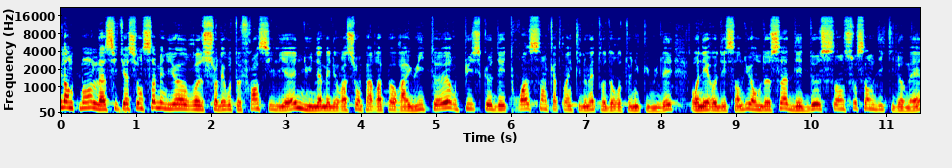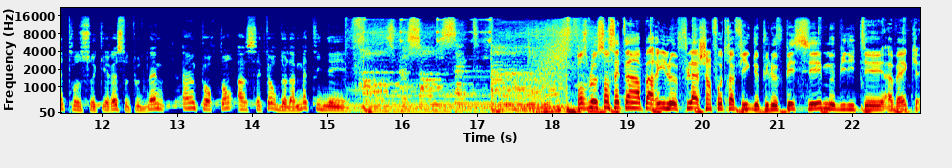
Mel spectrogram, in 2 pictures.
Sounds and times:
Speech: 0.0 - 15.3, 18.3 - 22.9
Radio: 0.0 - 15.4.

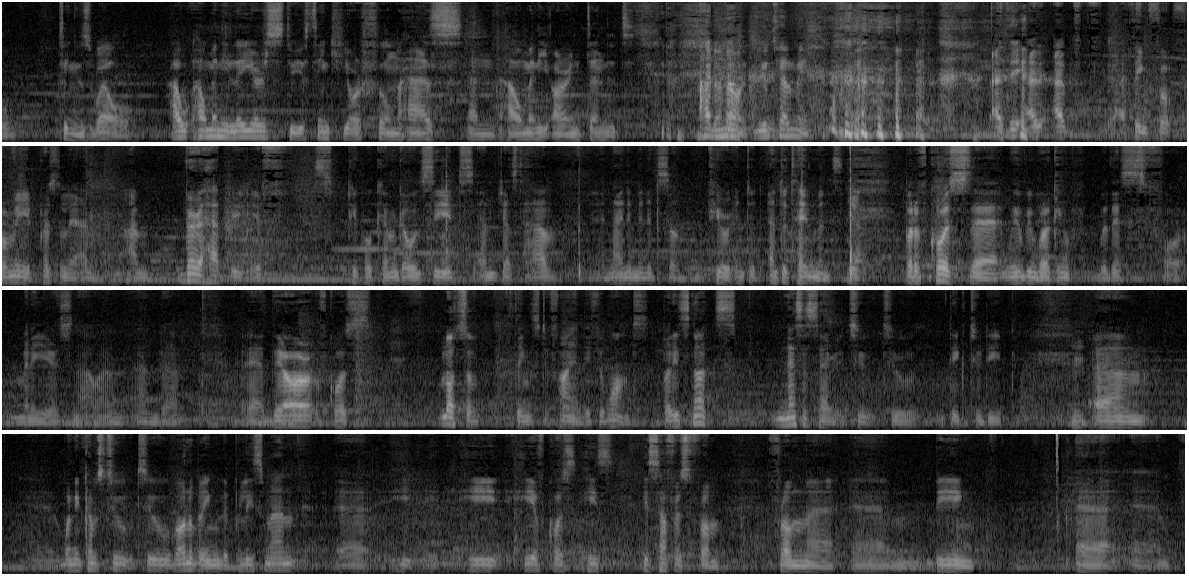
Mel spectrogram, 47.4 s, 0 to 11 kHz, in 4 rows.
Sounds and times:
Male speech, man speaking: 0.0 - 8.3, 9.9 - 27.4, 28.1 - 33.8, 34.4 - 35.2, 35.9 - 45.4, 46.1 - 47.3.

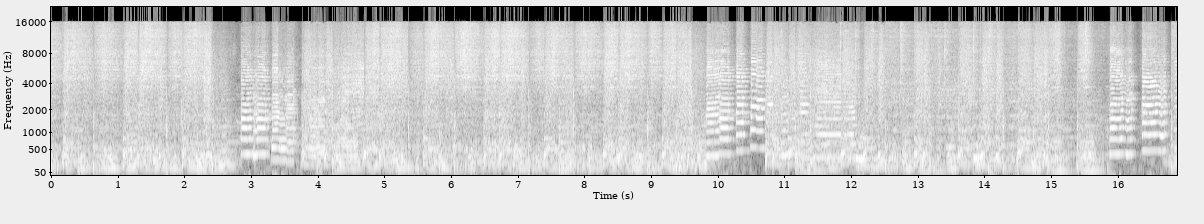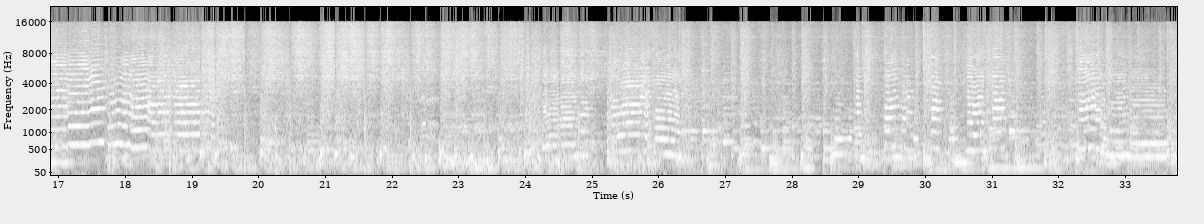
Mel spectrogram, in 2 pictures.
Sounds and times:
Funk: 0.0 - 33.7
Exciting music: 10.8 - 16.1, 16.8 - 33.7.

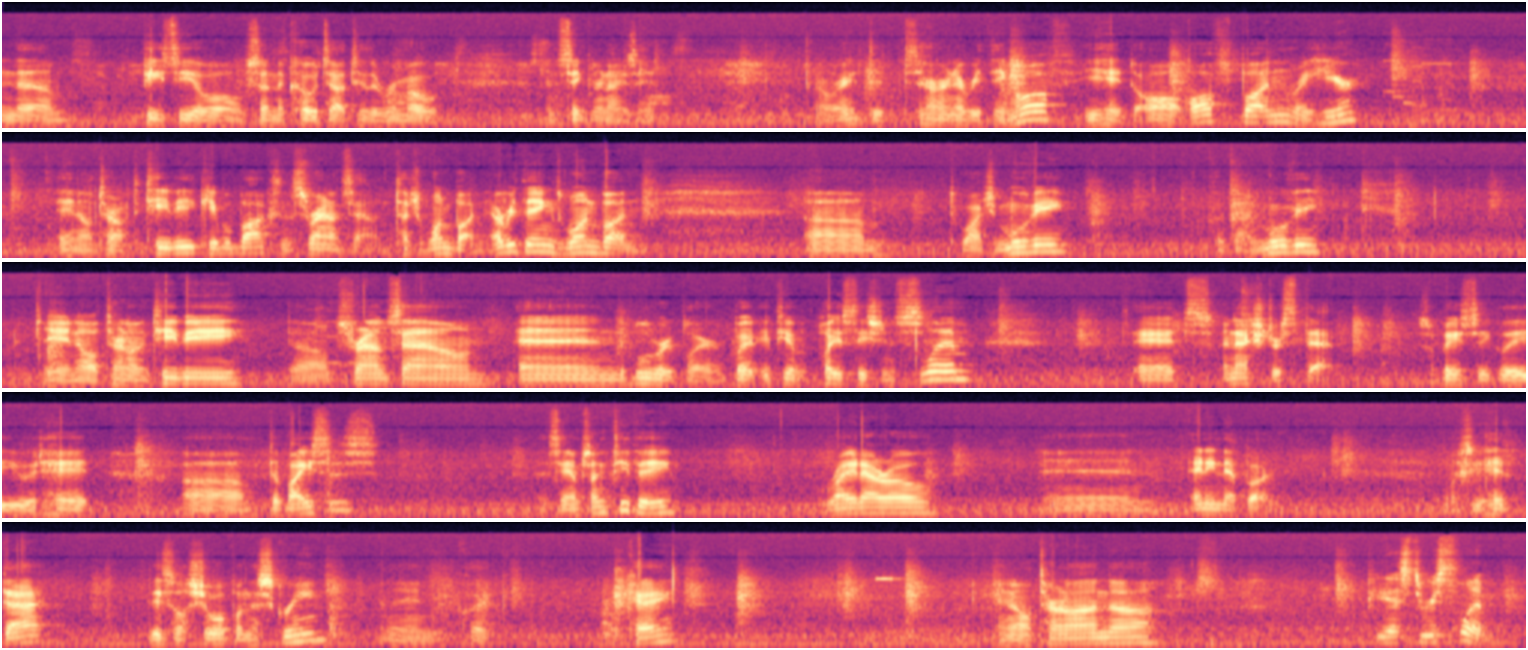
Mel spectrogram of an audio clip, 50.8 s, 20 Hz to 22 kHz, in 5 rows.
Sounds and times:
Speech: 0.0 - 9.1, 10.5 - 14.5, 15.5 - 17.4, 18.2 - 19.0, 20.6 - 26.8, 27.8 - 31.1, 31.7 - 33.0, 34.0 - 35.0, 35.9 - 36.8, 37.4 - 39.1, 40.1 - 41.0, 41.6 - 44.0, 44.7 - 45.2, 47.2 - 48.4, 49.7 - 50.6.

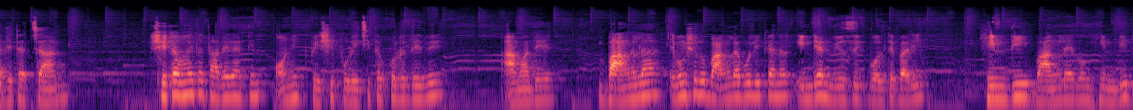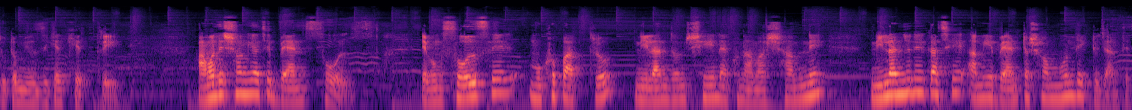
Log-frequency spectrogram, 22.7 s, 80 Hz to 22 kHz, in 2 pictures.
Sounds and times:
Speech: 0.0 - 0.8, 1.5 - 12.6, 13.3 - 22.6
Music: 0.0 - 22.6.

